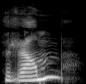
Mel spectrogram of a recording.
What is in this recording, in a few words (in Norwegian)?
"ramm", Hemsedal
